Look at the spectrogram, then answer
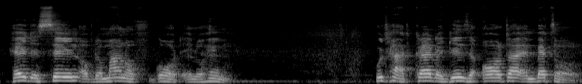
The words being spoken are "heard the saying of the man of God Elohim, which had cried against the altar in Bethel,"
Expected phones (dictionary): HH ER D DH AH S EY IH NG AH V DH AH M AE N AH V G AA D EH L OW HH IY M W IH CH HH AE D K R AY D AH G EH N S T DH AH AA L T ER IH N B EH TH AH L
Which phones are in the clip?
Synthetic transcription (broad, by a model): HH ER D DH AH S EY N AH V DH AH M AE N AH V G AA D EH L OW HH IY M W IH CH HH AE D K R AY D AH G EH N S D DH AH AA L T ER IH N B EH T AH L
